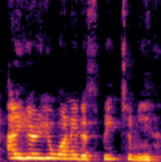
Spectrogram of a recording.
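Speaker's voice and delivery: high, mocking voice with fake laughs; condescending sarcasm. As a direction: imitate a sneering, sarcastic server. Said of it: "very condescending and sarcastic tone".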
